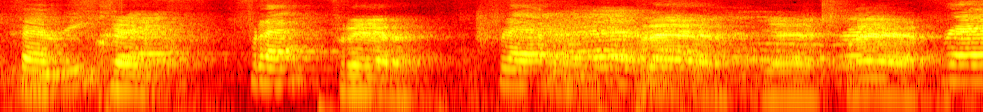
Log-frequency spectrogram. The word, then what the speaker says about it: Frère: Mam Shikara start a real pronunciation work with the children so they understand and learn new things. Ferry, is that right? Ferry. Frère.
